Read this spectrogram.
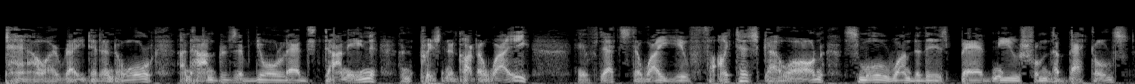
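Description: A man's voice: sits low, lively intonation, unhurried, gravelly, breathy edge, no room sound, highs cut off, exaggerated voice. A man voicing a small male orc tracker in a storybook, grumbling, sneering and insolent, jeering and whining his complaints.

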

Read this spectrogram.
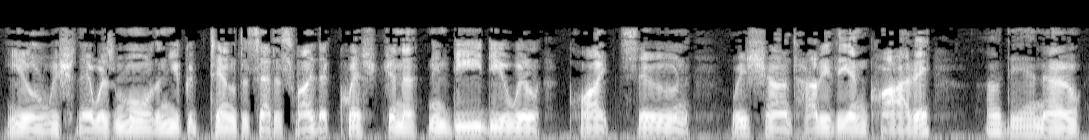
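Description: A man's voice: on the low side, steady tone, a little slow, dry recording, dull audio, lightly acted. A man voicing a menacing, greedy orc in an audiobook, hissing and drawing out mock-tender words with cruel relish. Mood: mocking cruelty. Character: sly, menacing male orc, greedy, falsely sweet, cruel. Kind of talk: audiobook fantasy villain.

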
